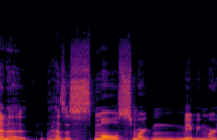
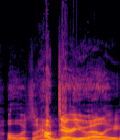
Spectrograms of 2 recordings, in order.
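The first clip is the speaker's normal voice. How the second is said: mock outrage; 3 semitones higher, 9 dB louder than usual.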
